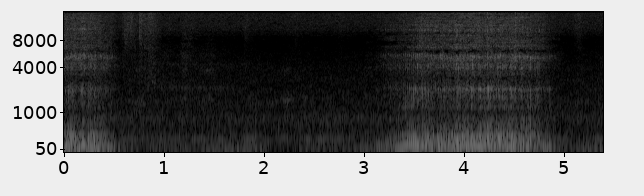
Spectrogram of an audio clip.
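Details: Acted snoring in a Spanish-language comedy sketch: loud, deep, rumbling snores in two long bursts with a quieter stretch between.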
